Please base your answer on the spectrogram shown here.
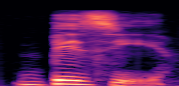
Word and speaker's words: busy: It has a U, but we don't say busy. Right. The U transforms into a short I sound. Busy. Busy? And again, the S acts like a Z.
